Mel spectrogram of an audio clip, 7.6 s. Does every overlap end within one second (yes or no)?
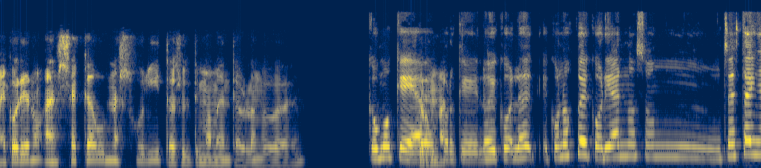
yes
